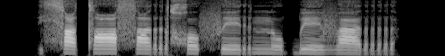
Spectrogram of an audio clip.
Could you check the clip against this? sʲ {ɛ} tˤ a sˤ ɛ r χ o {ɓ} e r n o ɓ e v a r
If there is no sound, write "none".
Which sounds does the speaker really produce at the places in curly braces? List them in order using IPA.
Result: ɛ, f

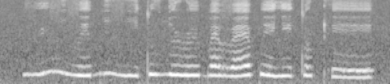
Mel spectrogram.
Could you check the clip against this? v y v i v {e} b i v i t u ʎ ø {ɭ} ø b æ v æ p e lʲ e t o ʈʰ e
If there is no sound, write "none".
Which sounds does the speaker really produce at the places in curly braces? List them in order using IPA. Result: e, ɭ

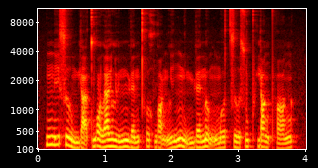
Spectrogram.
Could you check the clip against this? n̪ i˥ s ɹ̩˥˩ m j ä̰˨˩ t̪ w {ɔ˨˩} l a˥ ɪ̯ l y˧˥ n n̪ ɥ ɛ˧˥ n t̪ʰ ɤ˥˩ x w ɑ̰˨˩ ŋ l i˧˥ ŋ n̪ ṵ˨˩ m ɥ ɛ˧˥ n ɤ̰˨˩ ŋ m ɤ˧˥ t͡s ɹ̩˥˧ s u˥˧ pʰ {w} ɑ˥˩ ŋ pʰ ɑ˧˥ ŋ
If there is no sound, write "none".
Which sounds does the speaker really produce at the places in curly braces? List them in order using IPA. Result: ɔ˥˩, j

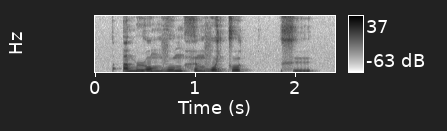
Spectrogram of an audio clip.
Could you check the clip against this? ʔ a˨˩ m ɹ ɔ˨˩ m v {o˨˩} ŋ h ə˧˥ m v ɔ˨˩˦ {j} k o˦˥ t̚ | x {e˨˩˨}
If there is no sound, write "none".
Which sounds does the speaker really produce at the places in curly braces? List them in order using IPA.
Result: o˨˩, j, ɨ˨˩˨

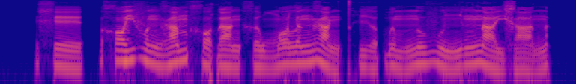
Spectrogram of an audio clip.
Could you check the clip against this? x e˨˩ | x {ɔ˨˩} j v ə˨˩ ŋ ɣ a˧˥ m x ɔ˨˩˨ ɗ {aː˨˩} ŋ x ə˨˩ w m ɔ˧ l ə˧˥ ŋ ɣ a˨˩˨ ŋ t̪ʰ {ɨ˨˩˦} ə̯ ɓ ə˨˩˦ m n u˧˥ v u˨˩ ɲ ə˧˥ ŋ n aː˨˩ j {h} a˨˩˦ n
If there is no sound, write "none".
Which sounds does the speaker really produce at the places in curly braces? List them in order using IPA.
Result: ɔ˧˥, aː˨˩, i˨˩˦, ɣ

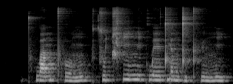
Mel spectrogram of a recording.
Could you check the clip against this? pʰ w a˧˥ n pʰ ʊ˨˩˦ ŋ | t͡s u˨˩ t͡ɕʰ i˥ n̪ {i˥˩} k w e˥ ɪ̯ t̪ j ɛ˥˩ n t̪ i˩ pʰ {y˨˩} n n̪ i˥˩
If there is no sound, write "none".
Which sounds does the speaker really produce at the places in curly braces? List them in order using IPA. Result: i˥˩, y˨˩

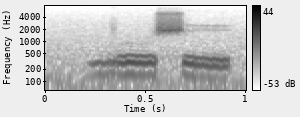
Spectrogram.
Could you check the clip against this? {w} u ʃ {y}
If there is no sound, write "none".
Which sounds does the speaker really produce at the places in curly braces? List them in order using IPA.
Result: b, y

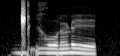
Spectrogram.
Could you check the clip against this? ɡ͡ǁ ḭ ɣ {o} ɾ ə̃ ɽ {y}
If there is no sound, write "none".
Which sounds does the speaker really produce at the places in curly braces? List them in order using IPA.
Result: o, e

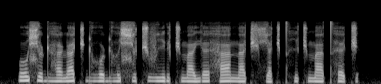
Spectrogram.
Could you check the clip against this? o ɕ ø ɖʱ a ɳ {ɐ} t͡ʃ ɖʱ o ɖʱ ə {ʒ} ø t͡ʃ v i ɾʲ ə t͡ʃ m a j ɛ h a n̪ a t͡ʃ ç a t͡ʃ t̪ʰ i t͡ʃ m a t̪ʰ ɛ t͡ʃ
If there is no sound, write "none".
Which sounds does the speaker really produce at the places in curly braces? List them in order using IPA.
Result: a, ɕ

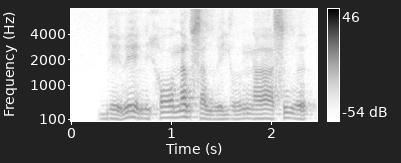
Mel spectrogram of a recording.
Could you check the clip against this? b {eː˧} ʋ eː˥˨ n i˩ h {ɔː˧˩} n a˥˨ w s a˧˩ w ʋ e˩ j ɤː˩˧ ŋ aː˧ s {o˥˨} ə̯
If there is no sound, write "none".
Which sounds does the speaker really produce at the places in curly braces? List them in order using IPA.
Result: eː˧˩, ɔː˧, u˥˨

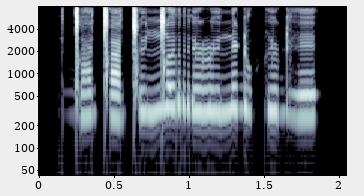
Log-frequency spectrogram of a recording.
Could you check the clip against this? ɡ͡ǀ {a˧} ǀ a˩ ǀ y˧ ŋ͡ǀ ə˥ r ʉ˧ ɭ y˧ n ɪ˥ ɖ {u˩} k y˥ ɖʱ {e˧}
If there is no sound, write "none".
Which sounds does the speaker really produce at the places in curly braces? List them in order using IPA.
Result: a˧, u˩, e˧

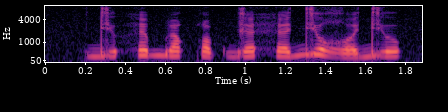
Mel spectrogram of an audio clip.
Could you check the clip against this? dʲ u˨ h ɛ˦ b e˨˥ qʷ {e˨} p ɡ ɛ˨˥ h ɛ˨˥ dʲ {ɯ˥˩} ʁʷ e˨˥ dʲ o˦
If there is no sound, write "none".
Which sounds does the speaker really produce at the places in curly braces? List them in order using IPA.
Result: i˨, u˥˩

